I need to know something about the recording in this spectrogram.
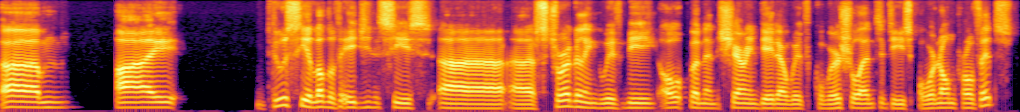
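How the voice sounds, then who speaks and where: Man, resonant clear voice, halting interview answers, fillers and restarts. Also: medium pitch, level tone, dry recording, clean studio sound. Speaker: guest, managing director of an anti-scam nonprofit. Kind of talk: interview answers, thoughtful and hesitant.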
